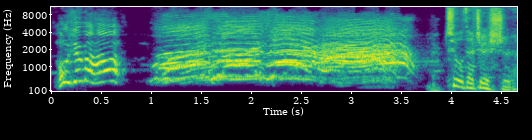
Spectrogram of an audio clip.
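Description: A crowd of children shouts a greeting in unison.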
